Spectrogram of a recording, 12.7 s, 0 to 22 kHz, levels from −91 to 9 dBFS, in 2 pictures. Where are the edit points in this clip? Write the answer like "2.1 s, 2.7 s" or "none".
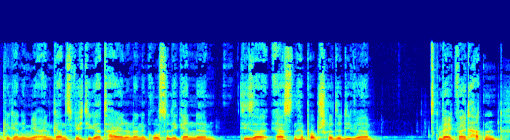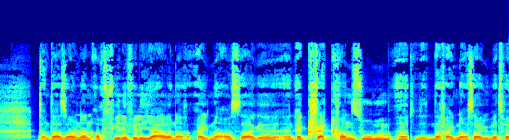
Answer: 6.9 s, 10.0 s, 11.4 s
